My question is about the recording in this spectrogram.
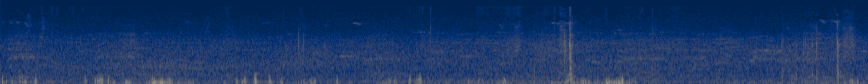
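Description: Irregular rustling and dull thumps of carrots and weeds being pulled by hand from the soil of a raised bed and put into a plastic garden trug, with one sharper knock about two-thirds of the way through.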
